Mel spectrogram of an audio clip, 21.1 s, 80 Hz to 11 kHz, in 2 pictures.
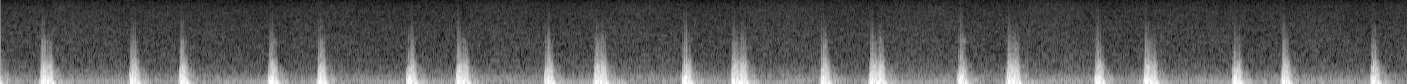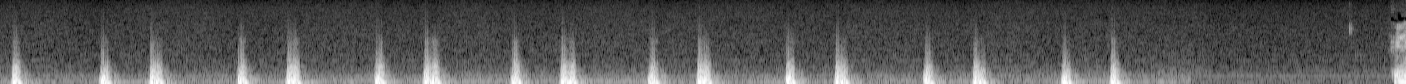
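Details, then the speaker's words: Regular heart sounds at about 58/min with normal physiological splitting of the second heart sound, present only during inspiration. Breath sounds were removed with special sound filters. "في الحالة اللي جاية صوت التنفس احنا شلناه عن طريق ساوند فلترز خاصة، ومسموع النورمال انسبيراتلي سبيتنج بتاع السكند ساوند لوحده."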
